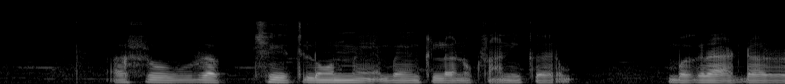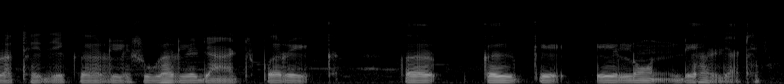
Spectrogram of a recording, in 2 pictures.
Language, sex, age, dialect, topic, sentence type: Chhattisgarhi, male, 18-24, Northern/Bhandar, banking, statement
